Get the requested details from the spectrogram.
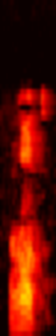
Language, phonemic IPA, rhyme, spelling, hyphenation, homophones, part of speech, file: Dutch, /rɔt/, -ɔt, rot, rot, Rott, adjective / noun, Nl-rot.ogg
- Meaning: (adjective) 1. rotten, spoiled, decayed, putrid 2. rotten, tedious, unkind, mean; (noun) 1. rot (process of becoming rotten; putrefaction) 2. alternative form of rat 3. a file (of men)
